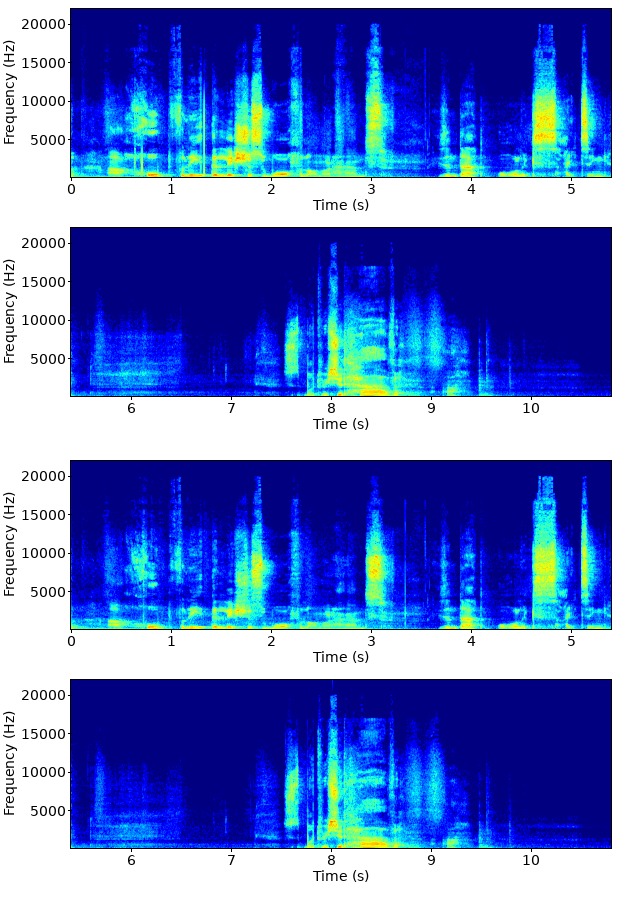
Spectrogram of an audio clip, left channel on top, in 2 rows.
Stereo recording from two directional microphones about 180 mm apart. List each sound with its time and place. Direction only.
0.3 s speech: centre (ahead or behind)
7.2 s a sound: 20° right (ahead or behind)
8.1 s speech: 15° right (ahead or behind)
